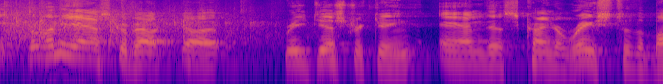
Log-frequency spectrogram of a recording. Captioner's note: applause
